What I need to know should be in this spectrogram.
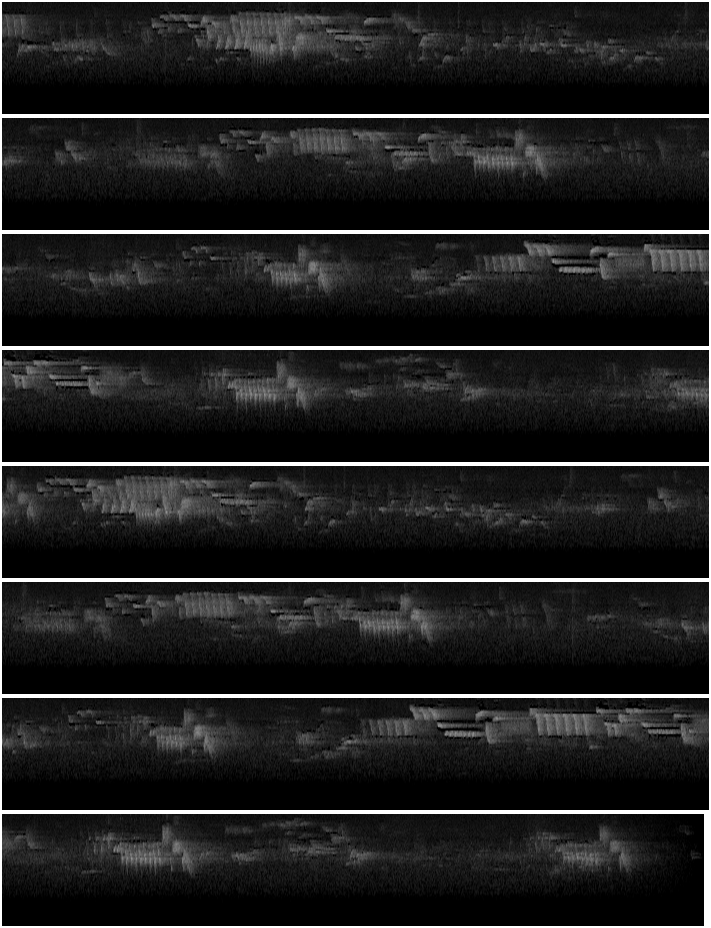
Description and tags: Birds In Forest (Scotland)
Birds in the forest. Peaceful wildlife ambience forest in Scotland, with birds calling and wind on trees / Ambiente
